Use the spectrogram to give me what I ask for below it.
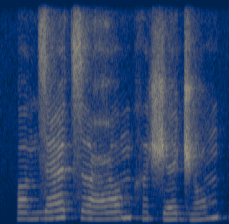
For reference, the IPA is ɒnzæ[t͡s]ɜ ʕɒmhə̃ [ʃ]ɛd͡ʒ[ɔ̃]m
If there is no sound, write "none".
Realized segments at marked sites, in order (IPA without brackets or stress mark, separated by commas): t͡s, ʃ, ɔ̃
